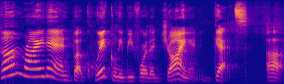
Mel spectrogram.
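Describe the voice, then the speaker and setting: Putting on a character voice, the woman talks at a fairly high pitch and a very slow pace. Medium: read story.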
